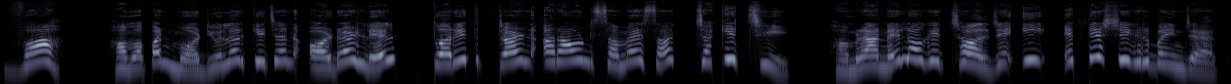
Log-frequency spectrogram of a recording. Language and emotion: Maithili, surprised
